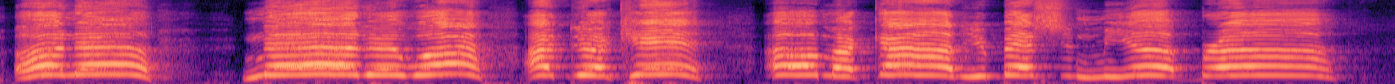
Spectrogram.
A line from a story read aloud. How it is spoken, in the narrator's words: Crandon starts to yell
